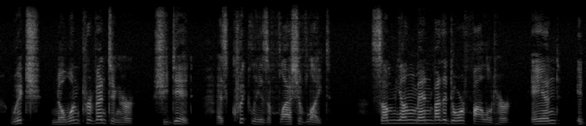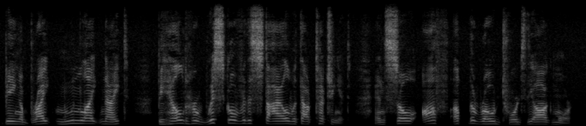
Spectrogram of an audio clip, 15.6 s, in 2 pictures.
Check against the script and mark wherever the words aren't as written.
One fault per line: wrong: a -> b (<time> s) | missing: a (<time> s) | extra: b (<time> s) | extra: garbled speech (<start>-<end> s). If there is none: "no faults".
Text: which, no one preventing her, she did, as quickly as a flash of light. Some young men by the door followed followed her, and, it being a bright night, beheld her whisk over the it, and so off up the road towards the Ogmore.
missing: followed (6.6 s)
extra: moonlight (8.5 s)
extra: stile without touching (11.2 s)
